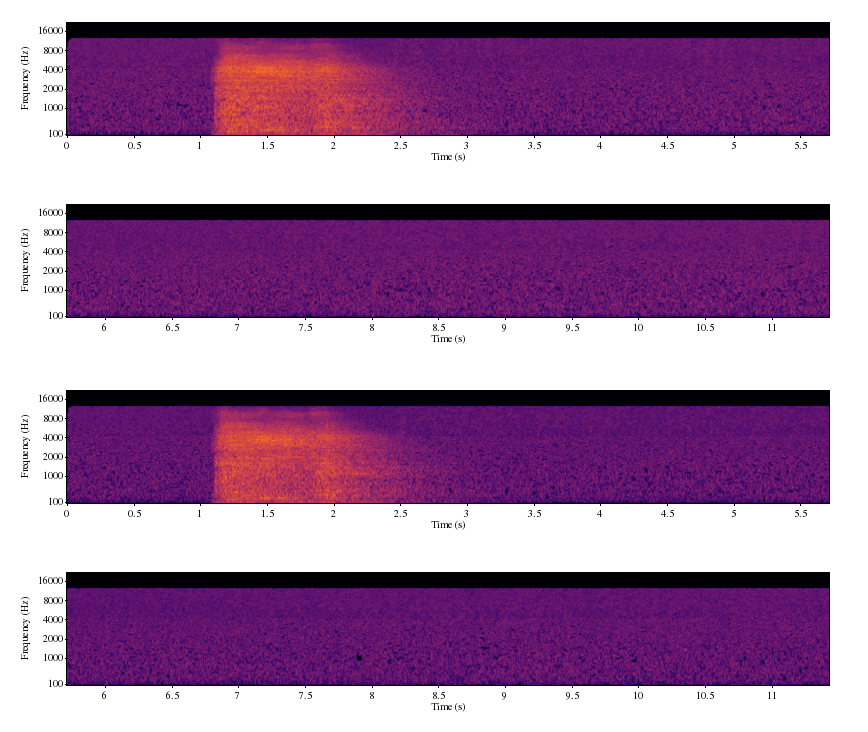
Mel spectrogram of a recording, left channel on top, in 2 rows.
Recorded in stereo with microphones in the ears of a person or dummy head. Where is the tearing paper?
20° left (ahead or behind), 3.5 m.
